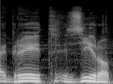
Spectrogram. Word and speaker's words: Grade Zero: А проект называется Great Zero, правильно я произношу? Да, все так.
